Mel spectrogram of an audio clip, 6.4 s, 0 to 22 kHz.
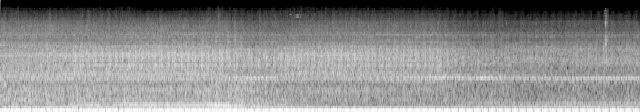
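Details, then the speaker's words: Honda Pioneer 1000-5 side-by-side after a spark plug change to fix rough running: low, steady rumble while reversing and idling, with no misses. The new plugs fixed the rough running. "No missing yet. Everything's running smooth. Back forward. Idling good."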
